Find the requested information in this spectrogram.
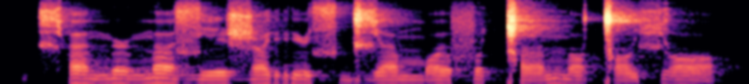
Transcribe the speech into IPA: t͡ɕʰ ɐ n̪ ə˞ n̪ ʌ z i ʐ ʌ rʲ ə˞ sʲ d͡ʑ ɐ m ɔ ə̯ f ə ǁ ʌ n̪ ɔ ǀ ɔ ɕ ɔ

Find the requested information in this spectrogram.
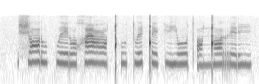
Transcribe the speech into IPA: ɕ ɒ ɾ u kʷ e ɾ o χ æ ʕ ɒ ǃʰ u tʷ e ǃ e k i j o tʼ ɒ ŋ͡ǃ ɒ r e ɾ i

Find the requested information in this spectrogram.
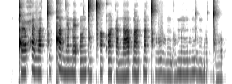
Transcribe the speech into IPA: ǃ œ ħ ɛ v a ǀ ṳ ǃ a n d ɛ̃ m ɛ ʔ õ ɡ͡ǀ ɛ̃ ǀʰ ã qʼ ɛ̃ k a n a ɓ ã k͡p ã ǀʰ o̤ v o̤ ŋ ɡ o̤ m b ɛ̃ ŋ͡m ṳ n z ṳ m b u ɡ͡ǀ o̤

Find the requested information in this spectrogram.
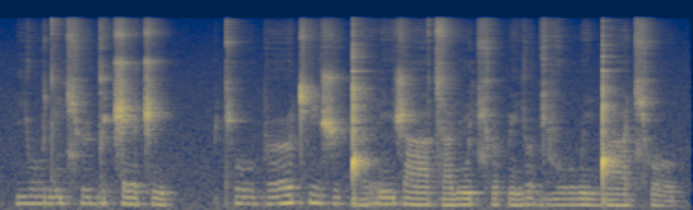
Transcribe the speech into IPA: j uː d ĩ t͡ɕʰ ʉ ɡ ɨ ʈ͡ʂ e ʈ͡ʂ ĩ | cʰ uː b ɵː cʰ i ʃ ʉ ɡ͡ǃ a r ĩ ʃ aː d͡z a j ũ t͡ɕʰ ɵ p ẽ j ɵ ɡ i v uː w ĩ ŋ͡ǃ aː t͡ɕʰ o

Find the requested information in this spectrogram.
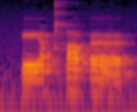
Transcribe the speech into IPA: e qʰ ʌ ʔ ɜ

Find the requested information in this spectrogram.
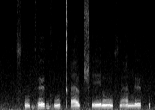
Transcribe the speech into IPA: t͡sʰ u˩ ɡʱ ø˧˥ ɡʱ u˩˧˩ kʰ æ˩˧˩ ʈ͡ʂʰ e˩˧ ɾ ũ˩˧˩ sʷ æ̃˩˧ n ø˧˥ k

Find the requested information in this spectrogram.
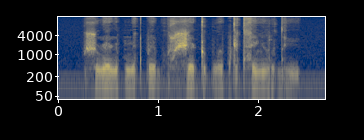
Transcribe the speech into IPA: ʃ u ɳ e ɳ i p n̪ e t p e bʱ u s ʃ e ʈ u p w ə˞ p ʈ i t s e lʲ u ɾ u d̪ i

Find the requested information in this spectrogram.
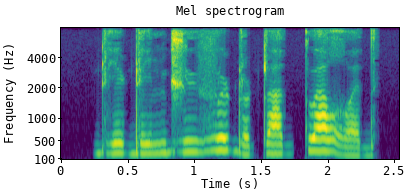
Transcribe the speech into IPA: ɖʱ i˩ ɖ i˩ n d͡ʒ y˧ v ø˥ ɖ ɔ˩ ʈ a˧ d tʷ a˥ ʁʷ ɛ˩ d

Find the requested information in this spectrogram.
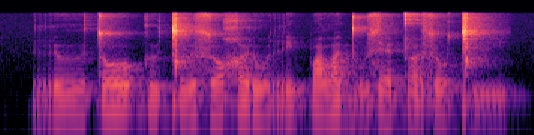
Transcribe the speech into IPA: r ɯː˨ t oː˦ k ɯ˧ ǀ ɯ˧ z o˧ χ ɯ˧ ɾ u˨˦ r i˨ p ʌ˦ lˠ i˧ d̪ u˨ z ɛ˧ t̪ ʌ˨ z o˦ ǀ i˧

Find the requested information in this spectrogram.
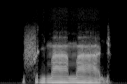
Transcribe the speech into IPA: f ɪ ɖ m aː m aː ɖ

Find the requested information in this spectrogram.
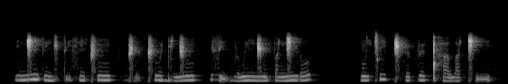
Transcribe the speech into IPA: i ŋ͡ǁ ĩ t ĩ ɡ ḭ t ḭ sʲ ũ ǁ ũ | ɡ͡ǁ o̰ ǁ u dʲ o ŋ͡ǁ ũ | z ḭ b ə w ĩ ŋ͡ǁ ũ p a ŋ͡ǁ i ɾ o | õ ǀ i ǁʰ ø p ø ǃʰ a w a ǁ ḭ

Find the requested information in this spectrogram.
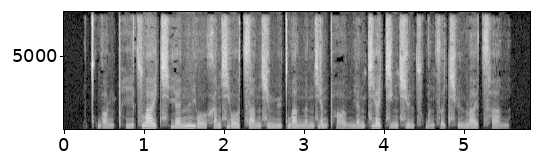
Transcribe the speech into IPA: t̪ʰ w ɑ˨˩ ŋ pʰ i˧˥ t͡s w a˥˩ ɪ̯ t͡ɕʰ j ɛ˧˥ n n̪ j o˨˩ ʊ̯ x a˦ n ɕ j o˧˥ ʊ̯ t͡s a˧˥ n ɕ y˧ m y˥ t̪ w ä˥˩ n̪ ə˧˥ n ɕ j ɛ˧ n pʰ ɑ˨˩ ʊ̯ n̪ j ɛ˧˥ n t͡ɕ j ɛ˥˩ t͡ɕ i˥ ŋ ɕ y˥ n t͡sʰ w ɑ˨ ŋ s ɤ˧˥ t͡ɕʰ y˧˥ n ɻ a˥ ɪ̯ t͡sʰ a˥˩ n

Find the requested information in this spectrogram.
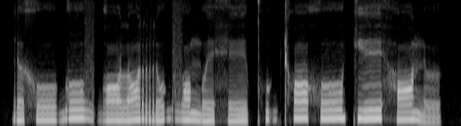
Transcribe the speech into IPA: ɾ ə˨ x oː˨ ɡ oː˧ v ɡ ɔː˨ l ɔ˧ r o˨˦ ɡ v ɔ˧ ŋʷ e˨ h eː˨ kʷʰ ə˦ ɡ ʈʰ ɔ˦ x oː˦ kʲ eː˦ h ɔː˦ n ɵ˨

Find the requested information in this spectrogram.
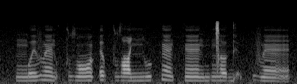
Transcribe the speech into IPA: ŋʷ e v ɛ̃ ɾ ṵ kʷ zˤ ũ ʔ ɛ kʷ zˤ e ɲ u k ɛ̃ k ɛ̃ ɡ ŋ͡ǀ ʌ ɡ ɛ̰ kʷ v ɛ̃

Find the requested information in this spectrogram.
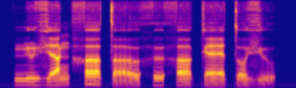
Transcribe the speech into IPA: mʲ ũ˧ vʲ a˧ ŋ h ʌː˥˧ t ʌː˩˧ ʊ̯ h ɯ˧ h ʌː˧ k ɛː˧ t o˧ vʲ u˧˩

